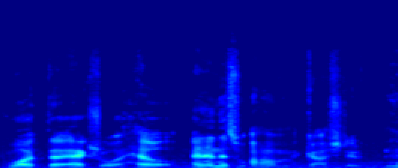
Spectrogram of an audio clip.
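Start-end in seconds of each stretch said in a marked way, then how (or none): 0.1-1.5 slow, drawn-out incredulous question. Retold or imitated. Reacting to forum hatred of furniture, slow incredulous disbelief. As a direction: let the disbelief stretch out. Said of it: "And I was like".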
